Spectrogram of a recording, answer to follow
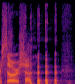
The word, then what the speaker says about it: Sorcia: on on social sorry I feel like I always said that wrong I I've been pronouncing it sorcia on purpose so let's let's ask her what she how she wants it to be said I I prefer sorcia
